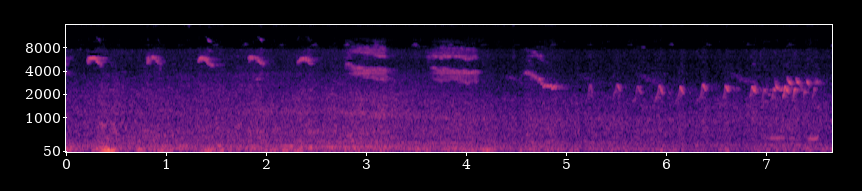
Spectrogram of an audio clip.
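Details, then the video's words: Songbird in autumn, a single bird in a long non-stop singing bout; a run of short high whistled notes, buzzy strokes, then a descending trill of fast repeated chirps, with faint low rumble beneath. "Autumn Songbird - What bird sings one complex riff for 8 minutes non-stop?"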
